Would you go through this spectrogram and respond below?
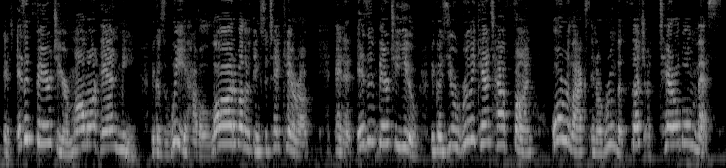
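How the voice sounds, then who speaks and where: Woman as firm papa bear, slow and animated. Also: sits high. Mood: firm, lecturing. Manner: emphatic, deliberate. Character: grown father bear, firm, reasonable head of family. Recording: roomy, distant from the mic.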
